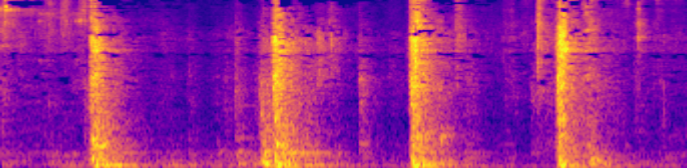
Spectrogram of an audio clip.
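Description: Four heavy blows against a closed wooden front door from outside, about one a second, as the door is being forced in.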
